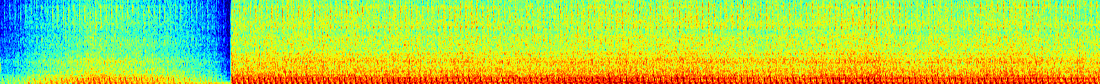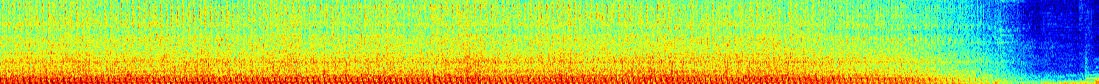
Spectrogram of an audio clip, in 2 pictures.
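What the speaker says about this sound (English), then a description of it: "the winch just tows itself at a slow speed to" Cable winch towing itself at slow speed while pulling pipe through a gravel trench, a steady loud motor drone starting abruptly and running continuously before winding down.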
